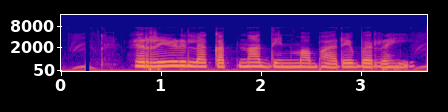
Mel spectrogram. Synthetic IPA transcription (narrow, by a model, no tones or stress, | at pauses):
ɾeːɽlakət̪nad̪ɪnmãbʱaːɾebəɾːɐɦiː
